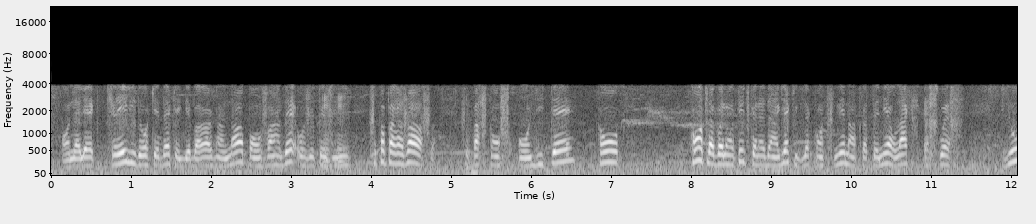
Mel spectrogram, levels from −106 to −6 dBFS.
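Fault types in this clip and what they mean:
aliasing: The audio was downsampled to what sounds like 8 kHz without an anti-alias filter, so content above 4 kHz folds back as gritty, unrelated tones, roughly 20 dB below the signal.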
